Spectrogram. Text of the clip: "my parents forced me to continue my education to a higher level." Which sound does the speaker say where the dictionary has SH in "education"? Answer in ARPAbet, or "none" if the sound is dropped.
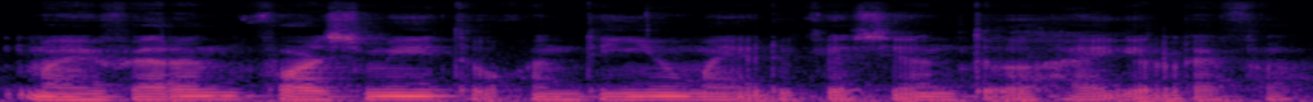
S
